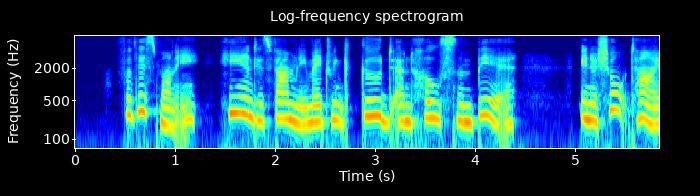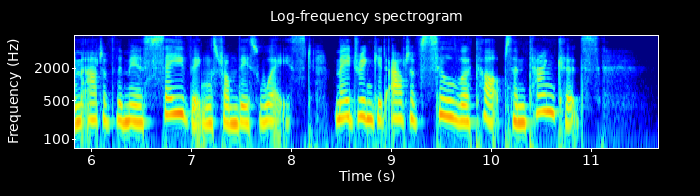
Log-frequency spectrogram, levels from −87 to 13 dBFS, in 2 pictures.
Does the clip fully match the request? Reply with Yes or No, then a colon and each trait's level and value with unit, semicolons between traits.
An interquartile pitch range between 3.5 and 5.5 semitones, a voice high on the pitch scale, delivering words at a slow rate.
No: average, 3.8 semitones; high, 225 Hz; average, 175 wpm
